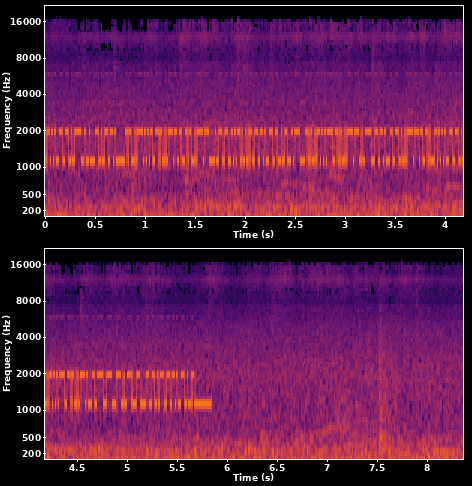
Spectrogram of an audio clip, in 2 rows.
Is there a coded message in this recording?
Yes: RTTY (75 baud, 850 Hz shift) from 0.0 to 5.8 s, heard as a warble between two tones, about 1550 Hz centre, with the noise of a subway station. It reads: … LES ALLEMANDS ACCORDERENT UNE GRANDE AUTONOMIE AU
